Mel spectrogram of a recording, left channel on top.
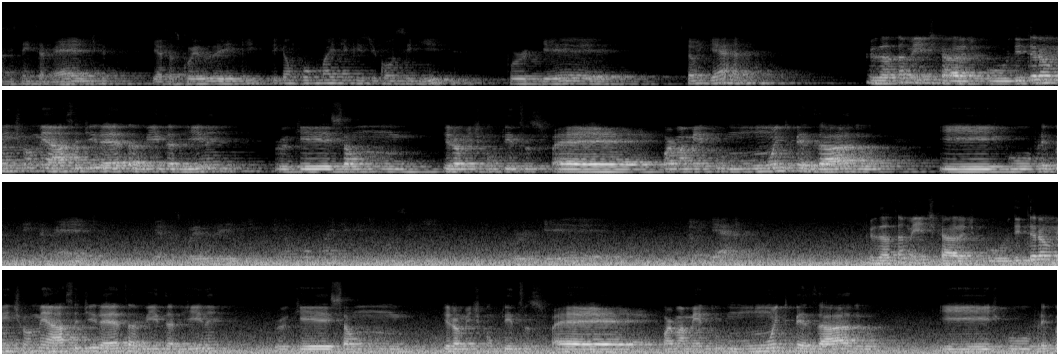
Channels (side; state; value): right; noise; rumble, 3 dB below the sound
